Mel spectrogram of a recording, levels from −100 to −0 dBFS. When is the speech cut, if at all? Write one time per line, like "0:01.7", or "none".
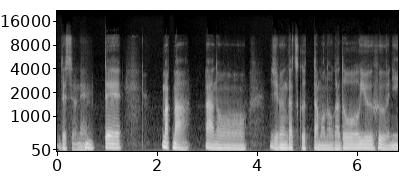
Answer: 0:02.2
